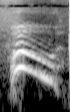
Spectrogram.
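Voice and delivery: loud high whoop; woo cheer. Real, not acted. Cheering sign-off.

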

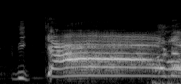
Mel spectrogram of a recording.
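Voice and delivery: high, loud anguished cry; shout. Real, not acted. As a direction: yell at the missed chance. Near miss shout.

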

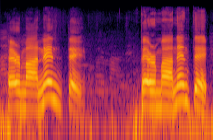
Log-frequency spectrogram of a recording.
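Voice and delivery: slow, low permanente with open A; open-mouthed "ah" in permanente; dentist "ah". Shown as a demonstration. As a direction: model permanente in Spanish, stretching the "ah". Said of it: "the A is like at the dentist".

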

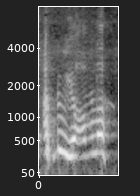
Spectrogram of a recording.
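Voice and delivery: giggling high yelp of mock pain; laughing. Real, not acted. Laughing under baby's feet.

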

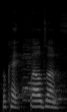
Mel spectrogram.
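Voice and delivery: ordinary talk

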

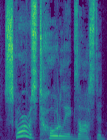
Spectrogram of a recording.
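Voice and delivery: plain reading voice

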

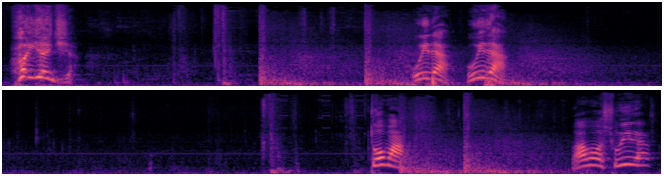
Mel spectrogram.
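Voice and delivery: high, loud frantic cries; panicked yelling. Real, not acted. Gamer shrieking to flee under attack. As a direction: scream to retreat in a panic.

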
